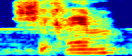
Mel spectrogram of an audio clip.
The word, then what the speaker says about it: Shechem: moradores da terra de Shechem seria a palavra, seria a pronúncia correta dessa cidade.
